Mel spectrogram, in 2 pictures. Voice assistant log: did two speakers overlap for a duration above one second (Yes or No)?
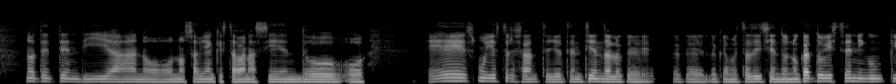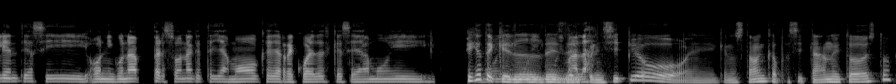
Yes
